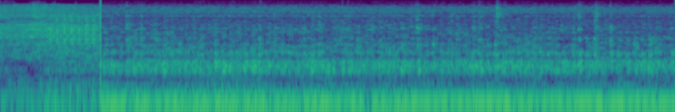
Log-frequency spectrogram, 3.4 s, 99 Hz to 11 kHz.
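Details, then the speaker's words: Carbureted Toyota Corolla 16-valve that stalls when the clutch is released pulling away: engine popping from the exhaust and front with a low, lumpy, uneven idle, because idle rpm is set too low and the fuel mixture is off. "untuk suaranya agak sedikit eh nembak-nembak ya ini dikarenakan karena rpm nya terlalu rendah kemudian percampuran bakal bahan-bahannya kurang normal kurang normal ya temen ya"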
